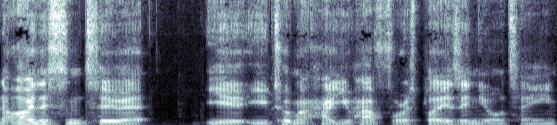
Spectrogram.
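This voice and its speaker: Fairly quick speech from a man with a fairly low pitch and ordinary pitch variation. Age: 40s. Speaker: podcast host. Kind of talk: casual chat. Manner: bumbling, halting.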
